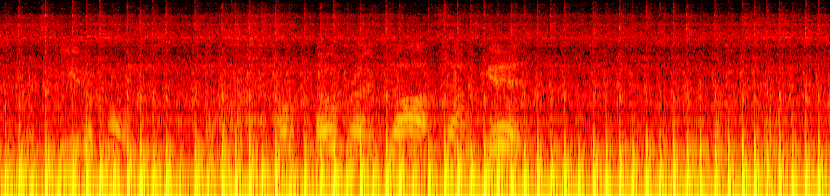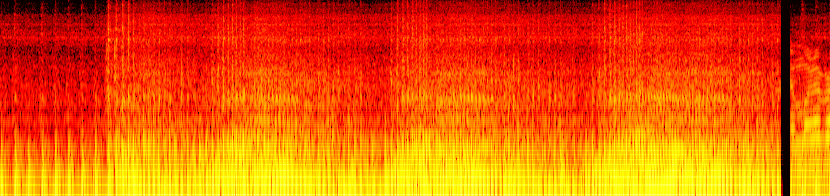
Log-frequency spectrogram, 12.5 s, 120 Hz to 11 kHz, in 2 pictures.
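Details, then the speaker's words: 1992 Honda Fourtrax 300 ATV, single cylinder, first start with a new battery after a clogged main jet was cleaned: even, steady thumping that picks up smoothly under throttle without misses; normal running after repair. "the main jet was clogged so i clean it out and put it back together and now let's see if she'll fire up"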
